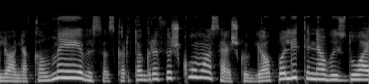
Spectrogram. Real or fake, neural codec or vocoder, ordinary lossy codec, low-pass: real; none; AAC, 96 kbps; 9.9 kHz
